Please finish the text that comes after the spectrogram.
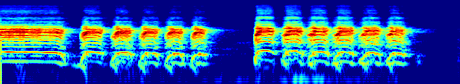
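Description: A hand-blown Nosedive duck call, a beginner-friendly model, sounds two loud descending runs of raspy quacks, about six in each run, with a brief pause between them.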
